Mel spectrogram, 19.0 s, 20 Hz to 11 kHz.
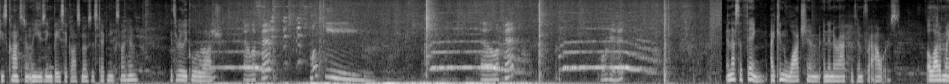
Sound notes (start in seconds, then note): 5.3 toy whirring and making animal noises; 7.5 toy making elephant noises; 11.4 baby slams toy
